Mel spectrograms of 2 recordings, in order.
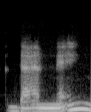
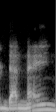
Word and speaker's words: Da Nang: Yes, so for me right now, I'm in Da Nang or Da Nang or Da Nang or Da Nang. There's many ways to pronounce it depending on where you're from, even within Vietnam.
